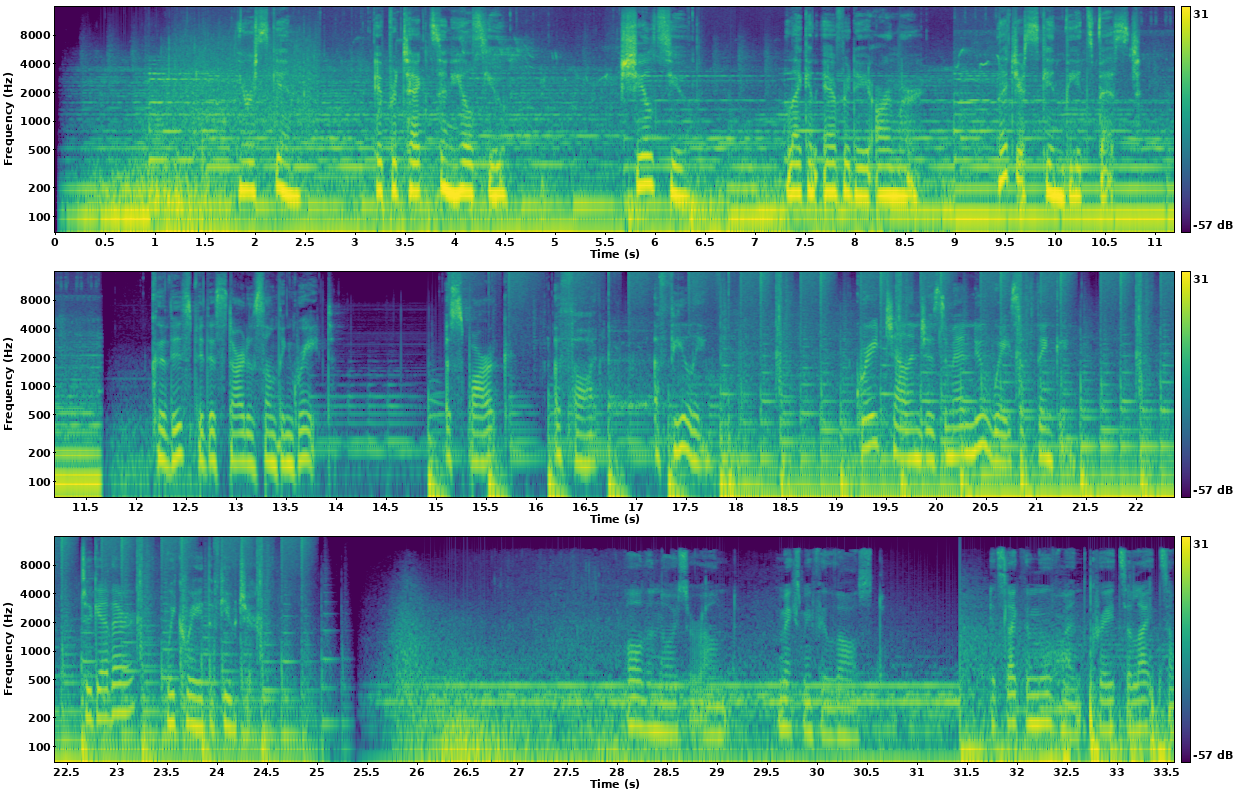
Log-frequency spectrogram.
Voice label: english voice reel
